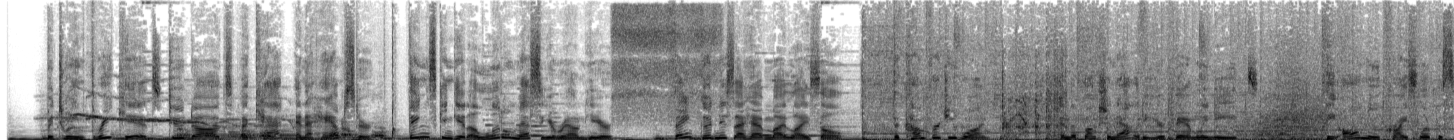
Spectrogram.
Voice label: english female voices american accent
